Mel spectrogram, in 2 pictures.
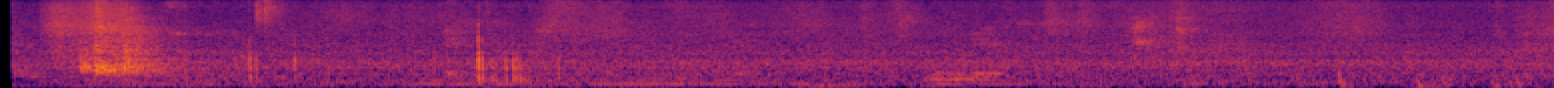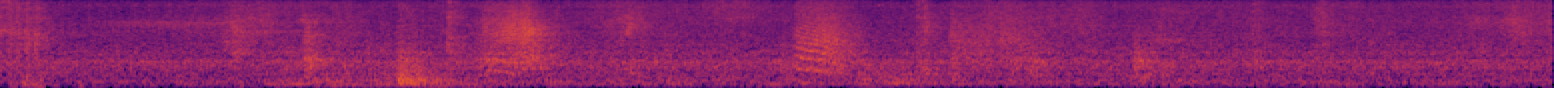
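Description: A ceiling fan hums steadily.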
